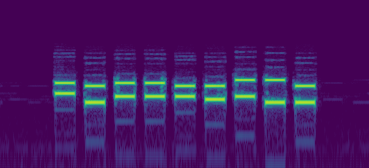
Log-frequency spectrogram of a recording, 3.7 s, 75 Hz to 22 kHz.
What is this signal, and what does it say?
DTMF, heard as telephone touch tones, tones of about 220 ms. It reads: 018874931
